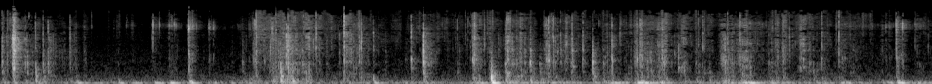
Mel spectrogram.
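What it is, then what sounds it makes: Soap bar being scraped. A black utility blade shaves and scrapes powdery flakes off a solid white-cream soap bar with molded bumps, held in black-gloved hands. Rapid, crisp scraping and ticking strokes sound continuously, with bright, papery crackle over soft low thumps and a few sharper louder cuts.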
